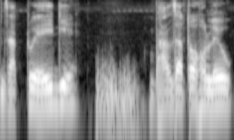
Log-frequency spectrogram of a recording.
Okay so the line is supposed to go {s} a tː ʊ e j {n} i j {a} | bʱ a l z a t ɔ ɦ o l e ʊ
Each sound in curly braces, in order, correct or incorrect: incorrect, incorrect, incorrect

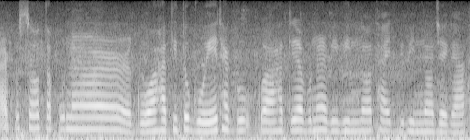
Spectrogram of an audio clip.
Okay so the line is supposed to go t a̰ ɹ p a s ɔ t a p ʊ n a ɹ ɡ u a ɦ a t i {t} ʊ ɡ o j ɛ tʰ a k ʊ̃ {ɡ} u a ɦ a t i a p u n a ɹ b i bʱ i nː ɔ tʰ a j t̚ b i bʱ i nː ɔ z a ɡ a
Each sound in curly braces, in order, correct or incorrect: correct, correct

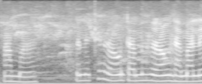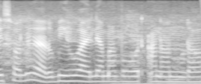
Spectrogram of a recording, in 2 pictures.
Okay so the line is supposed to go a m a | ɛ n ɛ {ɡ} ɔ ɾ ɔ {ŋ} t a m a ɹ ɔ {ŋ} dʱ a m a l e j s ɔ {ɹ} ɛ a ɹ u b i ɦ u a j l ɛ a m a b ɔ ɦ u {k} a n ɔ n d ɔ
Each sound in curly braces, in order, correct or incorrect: incorrect, correct, correct, incorrect, incorrect

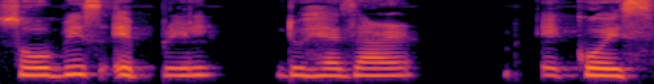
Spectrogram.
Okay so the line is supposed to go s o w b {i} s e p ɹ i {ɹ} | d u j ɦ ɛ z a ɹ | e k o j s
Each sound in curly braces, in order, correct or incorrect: correct, incorrect

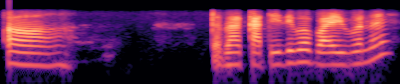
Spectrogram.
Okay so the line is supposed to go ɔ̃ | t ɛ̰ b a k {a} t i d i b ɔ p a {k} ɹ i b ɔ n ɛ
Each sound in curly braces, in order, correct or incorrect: correct, incorrect

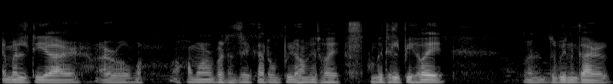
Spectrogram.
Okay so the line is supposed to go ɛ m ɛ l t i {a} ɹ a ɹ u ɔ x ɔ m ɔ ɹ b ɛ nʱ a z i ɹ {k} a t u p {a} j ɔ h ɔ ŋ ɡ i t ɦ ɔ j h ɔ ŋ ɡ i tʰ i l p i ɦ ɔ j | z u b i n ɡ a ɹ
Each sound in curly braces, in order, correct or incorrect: correct, correct, incorrect

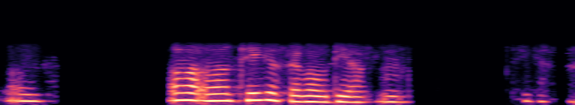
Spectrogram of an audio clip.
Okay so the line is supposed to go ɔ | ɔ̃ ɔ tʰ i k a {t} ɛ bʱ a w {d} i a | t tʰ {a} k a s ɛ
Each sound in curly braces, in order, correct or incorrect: incorrect, correct, incorrect

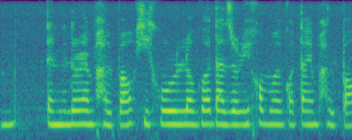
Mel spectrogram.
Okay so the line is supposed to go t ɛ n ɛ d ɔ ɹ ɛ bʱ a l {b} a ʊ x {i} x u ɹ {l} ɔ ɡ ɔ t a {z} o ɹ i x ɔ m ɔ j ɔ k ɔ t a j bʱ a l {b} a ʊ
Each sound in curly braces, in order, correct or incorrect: incorrect, correct, correct, correct, incorrect

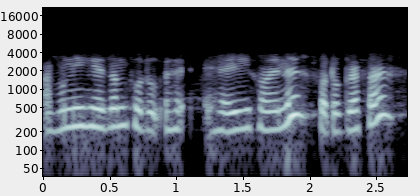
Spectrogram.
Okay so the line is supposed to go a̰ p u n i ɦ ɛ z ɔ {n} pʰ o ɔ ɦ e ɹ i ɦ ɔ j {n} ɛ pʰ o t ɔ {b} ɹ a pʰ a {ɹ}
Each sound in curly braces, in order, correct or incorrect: correct, correct, incorrect, correct

